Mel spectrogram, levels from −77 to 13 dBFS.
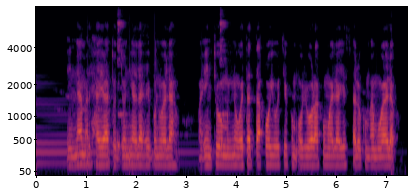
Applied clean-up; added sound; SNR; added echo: none; Guitar + Cowbell; 16 dB; none.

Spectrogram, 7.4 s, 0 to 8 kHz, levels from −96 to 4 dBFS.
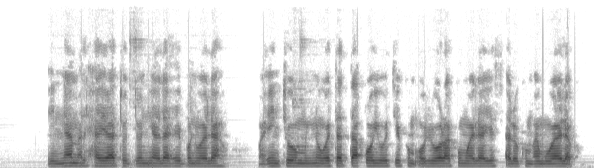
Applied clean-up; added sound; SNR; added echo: neural separator model SepFormer DNS4.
